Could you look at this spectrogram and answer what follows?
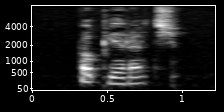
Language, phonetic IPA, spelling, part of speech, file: Polish, [pɔˈpʲjɛrat͡ɕ], popierać, verb, LL-Q809 (pol)-popierać.wav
